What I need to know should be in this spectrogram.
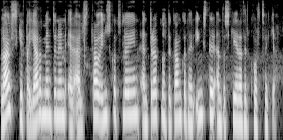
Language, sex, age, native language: Icelandic, female, 30-39, Icelandic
